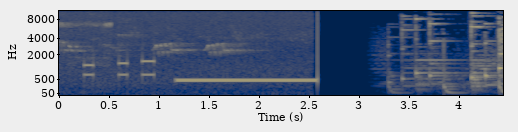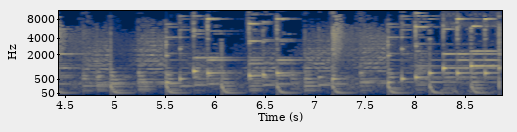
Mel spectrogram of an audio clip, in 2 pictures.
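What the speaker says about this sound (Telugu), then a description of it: "ఒకసారి కాల్ చేసి చూద్దాం" A phone is dialed with a short run of keypad beeps and a long held tone, followed by a brief silence. Then a bright, plucked melodic ringtone plays in a loud, repeating rhythmic pattern, with no talking.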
